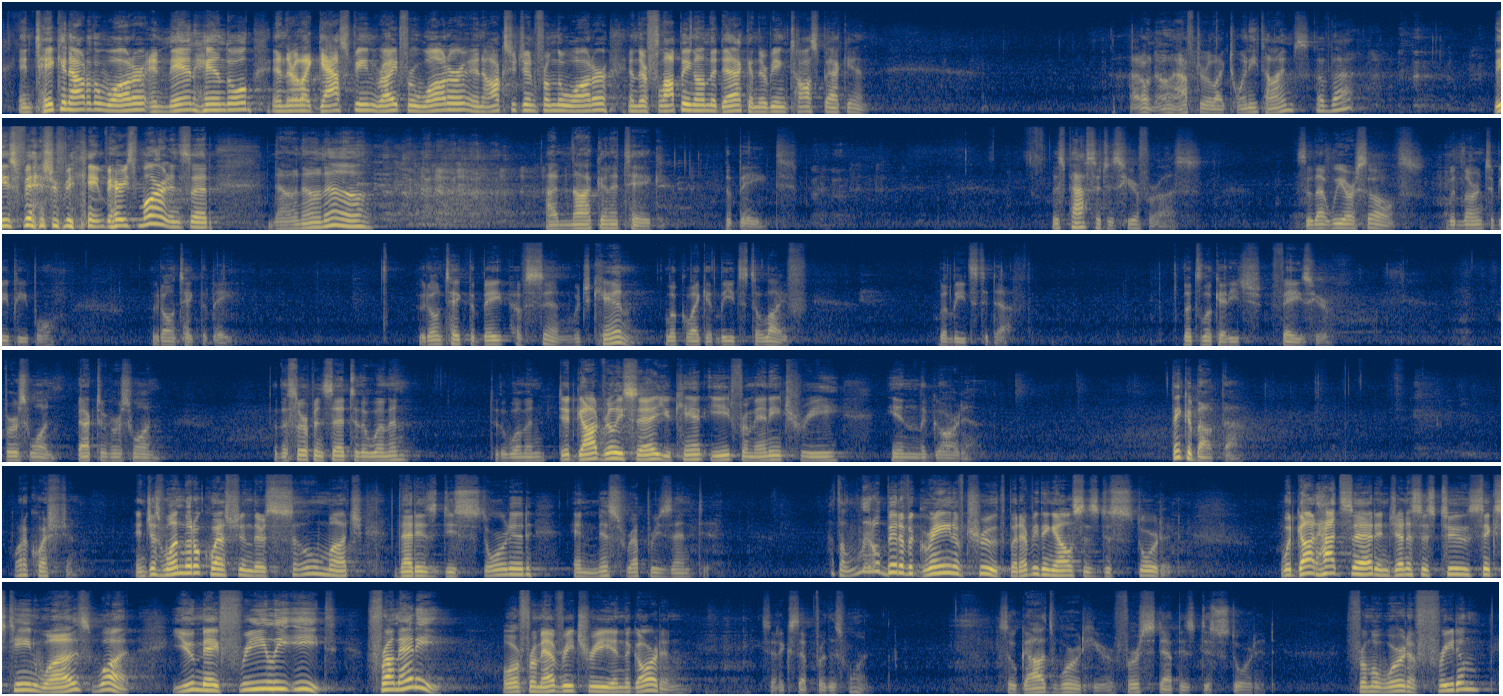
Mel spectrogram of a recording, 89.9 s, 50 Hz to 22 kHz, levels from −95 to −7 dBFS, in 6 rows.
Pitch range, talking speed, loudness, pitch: 135-195 Hz, 135 wpm, -27 LUFS, 160 Hz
